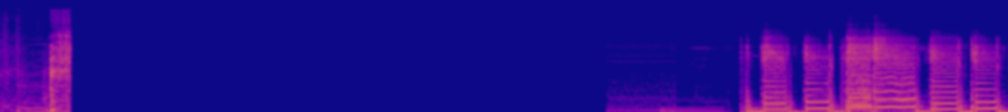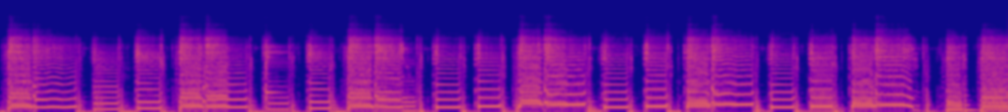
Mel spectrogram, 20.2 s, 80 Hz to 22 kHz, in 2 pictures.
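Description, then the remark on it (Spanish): After a few seconds of silence, a loud electric guitar plays a blues riff of quick repeated notes through the crunchy, distorted tone of a 1959 Fender Bassman amp. No one speaks over it. “¿qué te parece si vamos a escuchar los tonos y los vamos comentando?”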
